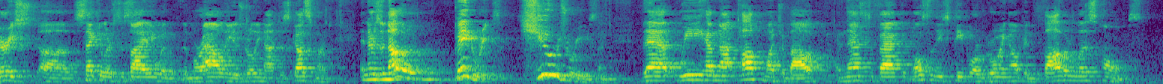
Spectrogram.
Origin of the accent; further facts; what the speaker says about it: Fort Wayne, Indiana, United States; Fort Wayne, when I grew up in Fort Wayne, I think they had 10 murders in the entire year when I grew up in Fort Wayne.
